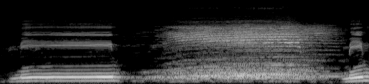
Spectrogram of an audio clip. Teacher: अगर हमने इसको दबा दिया तो बा वाली जगह पे आ जाएगा, इसलिए जब मीम को पढ़ना है तो सिर्फ होंठों को आपस में मिलाना है। मीम मीम कहाँ से अदा होता है? हाँ, दोनों होंठों के बाहर वाले हिस्से को मिलाने से।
